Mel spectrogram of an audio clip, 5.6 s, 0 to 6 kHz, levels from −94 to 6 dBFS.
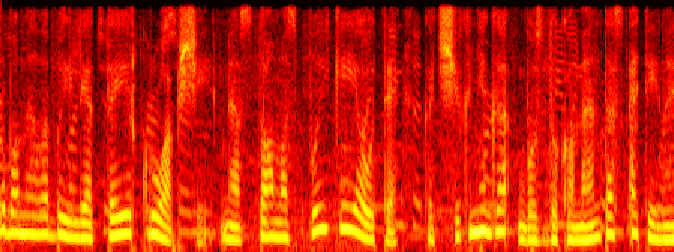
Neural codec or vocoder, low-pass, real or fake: none; 5.4 kHz; real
